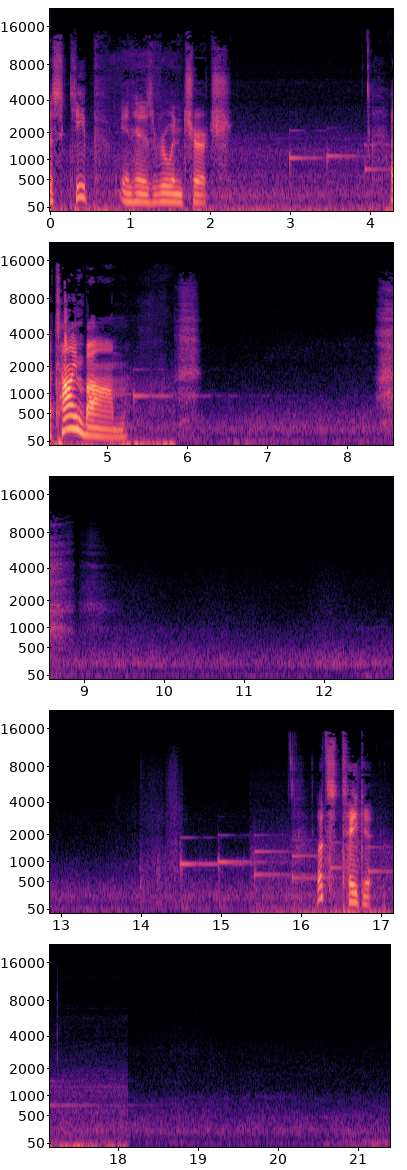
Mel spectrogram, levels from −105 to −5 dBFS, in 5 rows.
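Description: Nothing in this one stands out as a technical fault; the audio just runs along without any glitches, dropouts or other trouble worth pointing to.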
